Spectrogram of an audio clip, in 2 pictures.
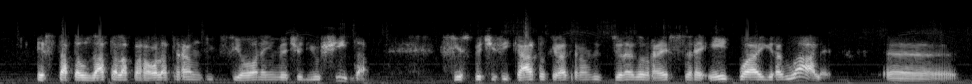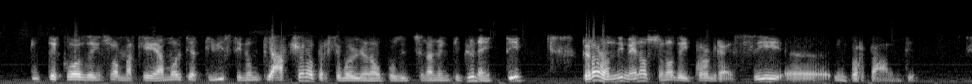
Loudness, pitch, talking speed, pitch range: -17 LUFS, 115 Hz, 135 wpm, 100-120 Hz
